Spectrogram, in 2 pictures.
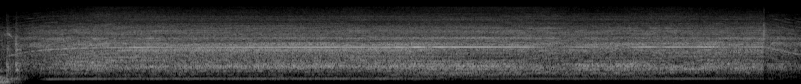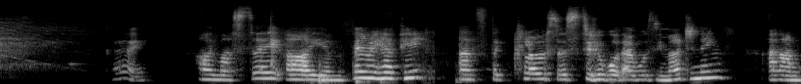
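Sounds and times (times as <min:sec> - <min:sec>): hair dryer blowing: 0:00.0 - 0:09.0
hair dryer motor winding down: 0:00.0 - 0:09.0.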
